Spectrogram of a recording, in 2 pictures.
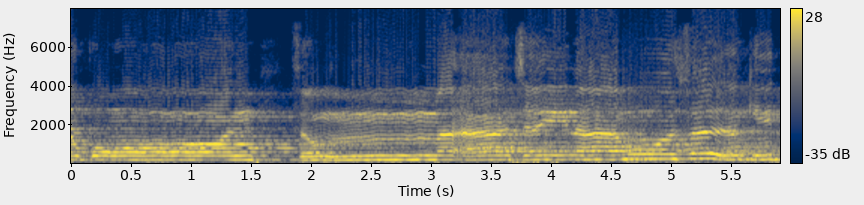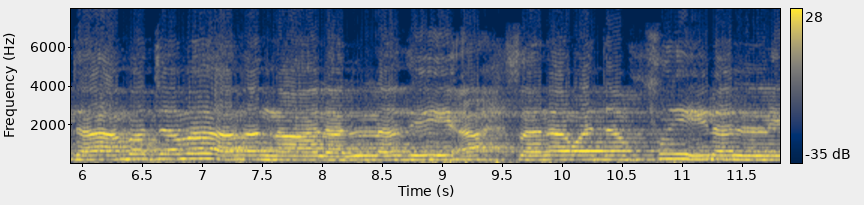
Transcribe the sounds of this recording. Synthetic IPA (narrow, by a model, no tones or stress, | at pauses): quː | n | θʊmː | aʔaːt̪ajnaːmuːsalkɪt̪aːbad͡ʒamaːmanʕalalːaðiːʔaħsanawat̪ɑfsˤiːlanːɪ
